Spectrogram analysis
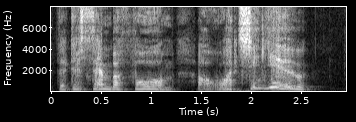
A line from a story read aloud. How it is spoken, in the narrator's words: he screeched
